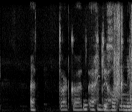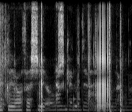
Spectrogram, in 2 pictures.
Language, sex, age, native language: Icelandic, female, 11, Icelandic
